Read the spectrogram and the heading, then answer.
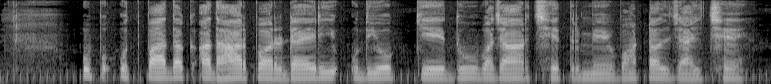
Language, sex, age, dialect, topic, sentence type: Maithili, male, 18-24, Eastern / Thethi, agriculture, statement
